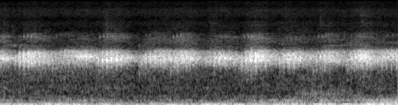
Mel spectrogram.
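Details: Frogs calling in a forest: a steady, buzzy mid-pitched chorus that pulses about twice a second, over a low background rumble.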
